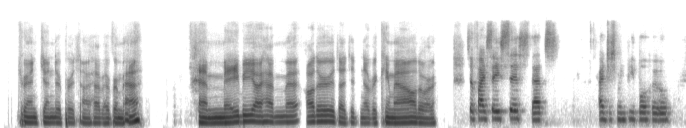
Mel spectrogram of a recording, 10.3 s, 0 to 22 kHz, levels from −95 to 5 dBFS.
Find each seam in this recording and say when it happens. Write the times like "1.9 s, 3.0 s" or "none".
6.8 s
